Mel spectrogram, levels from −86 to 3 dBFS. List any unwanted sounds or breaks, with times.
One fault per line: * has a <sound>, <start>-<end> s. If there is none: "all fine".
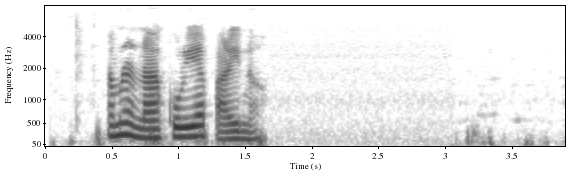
all fine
